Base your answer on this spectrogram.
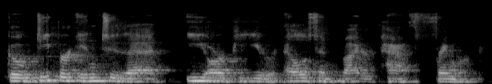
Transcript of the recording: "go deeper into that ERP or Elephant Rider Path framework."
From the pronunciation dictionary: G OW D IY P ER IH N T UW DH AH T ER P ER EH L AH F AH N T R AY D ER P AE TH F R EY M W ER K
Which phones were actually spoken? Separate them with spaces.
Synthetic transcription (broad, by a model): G OW D IY P ER IH N T UW DH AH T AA P ER EH L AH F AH N T R AY D ER P AE TH F R EY M W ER K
